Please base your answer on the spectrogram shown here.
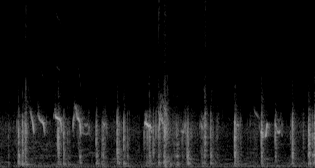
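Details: Young free-range village chickens competing for feed give clear high downward-slurred peeps, several per second, between sharp tapping sounds of beaks striking the ground.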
